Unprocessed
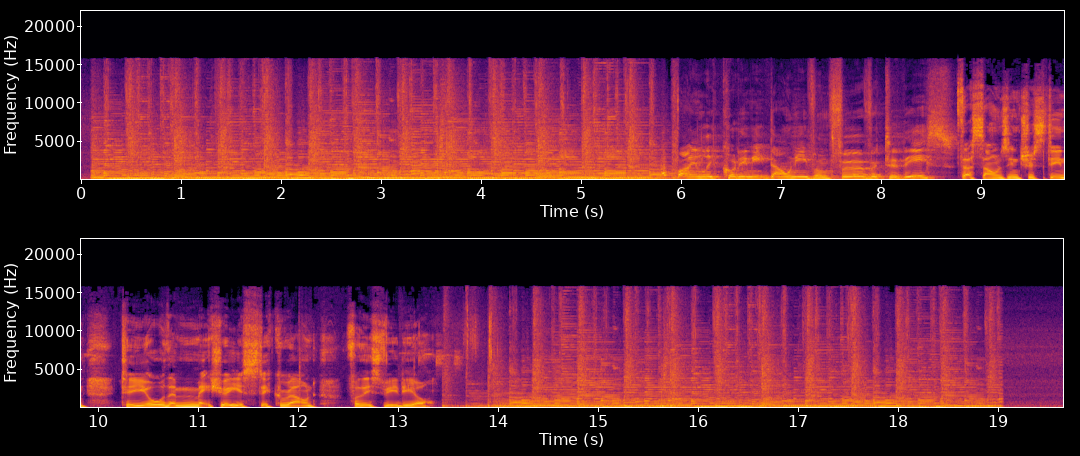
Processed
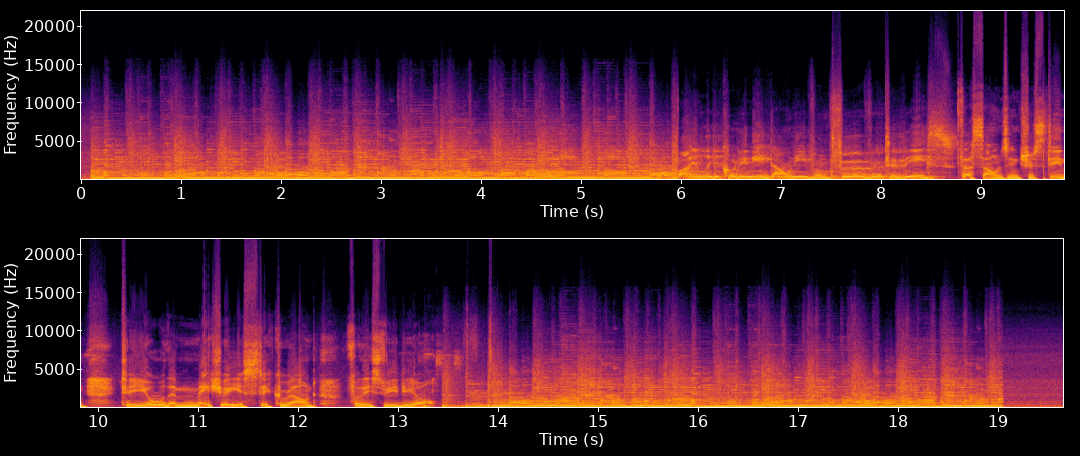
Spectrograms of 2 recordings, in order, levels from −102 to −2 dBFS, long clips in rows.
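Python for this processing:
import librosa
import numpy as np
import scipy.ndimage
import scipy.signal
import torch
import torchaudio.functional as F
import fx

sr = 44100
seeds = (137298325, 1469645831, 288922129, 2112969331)

p1 = scipy.signal.sosfilt(scipy.signal.butter(2, 3500.0, 'lowpass', fs=sr, output='sos'), x)
p2 = fx.over_compress(p1, sr, threshold_db=-28.0, ratio=-0.5)
p3 = p1 + (p2 * 10.0 ** (2.0 / 20.0))
y = 10.0 ** (-13.5 / 20.0) * np.tanh(p3 / 10.0 ** (-13.5 / 20.0))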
